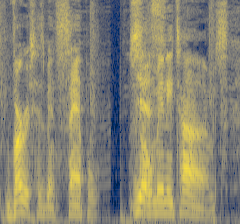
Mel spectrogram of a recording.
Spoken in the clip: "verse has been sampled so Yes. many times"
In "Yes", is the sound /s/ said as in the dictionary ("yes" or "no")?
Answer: no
